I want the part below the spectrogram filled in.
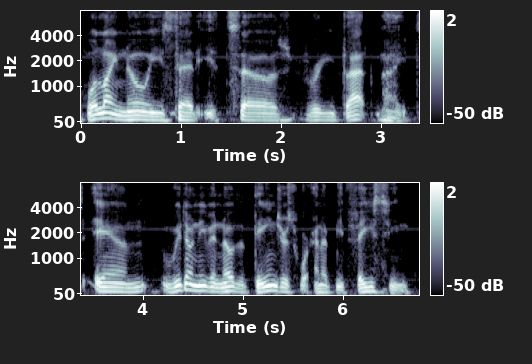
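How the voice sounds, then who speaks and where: Low-ish calm ai guy reading narration. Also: normal speed.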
